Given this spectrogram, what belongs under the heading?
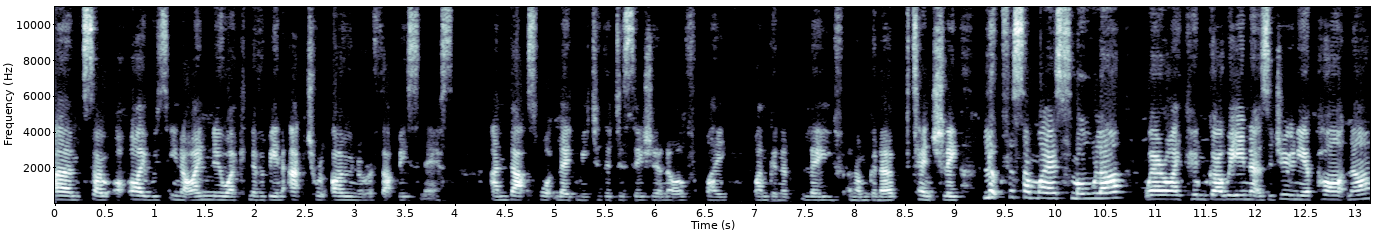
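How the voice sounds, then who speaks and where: In a dry, close recording with no echo, a woman with a fairly high pitch talks fairly quickly in an animated tone, with ordinary pitch variation and big swings in loudness. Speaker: accountant. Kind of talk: interview.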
